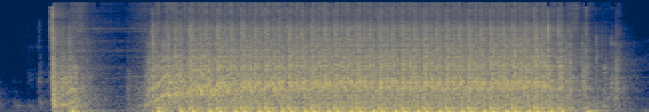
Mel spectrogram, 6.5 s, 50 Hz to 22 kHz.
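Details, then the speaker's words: Ariens EverRide Hornet zero-turn mower, 25 hp Briggs & Stratton twin, cranking at an even steady rate during a compression test; about 160 psi on the first cylinder, with leak-down within 10%, healthy compression. "compression so we got like 160 lbs of compression"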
